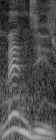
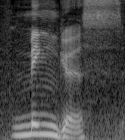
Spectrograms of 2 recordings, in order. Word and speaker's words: Menzies: men's a lot now how do you pronounce his name is it men's as you'd expect and in my opinion sounds cooler or is it Mingus in reference to these old Scottish Highland Clans now we discussed this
